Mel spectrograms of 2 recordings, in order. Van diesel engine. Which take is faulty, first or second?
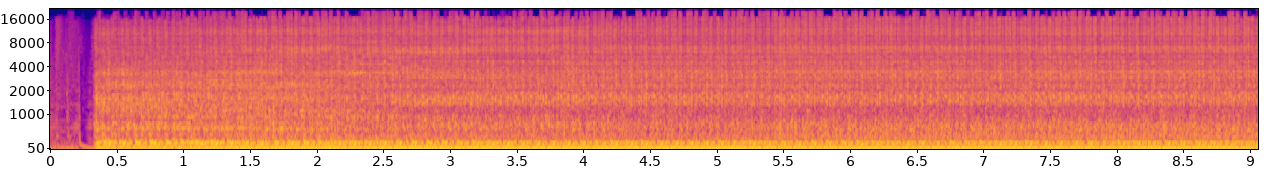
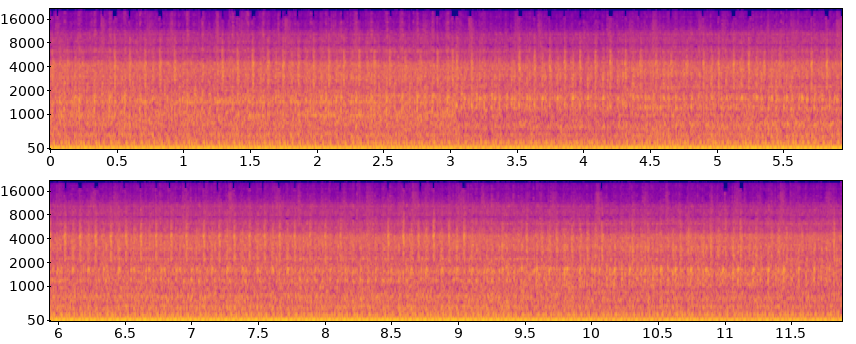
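second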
